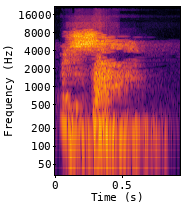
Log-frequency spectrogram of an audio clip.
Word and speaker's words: Pesach: En el término hebreo, el término Pascua se lo lee como Pesach.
